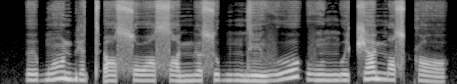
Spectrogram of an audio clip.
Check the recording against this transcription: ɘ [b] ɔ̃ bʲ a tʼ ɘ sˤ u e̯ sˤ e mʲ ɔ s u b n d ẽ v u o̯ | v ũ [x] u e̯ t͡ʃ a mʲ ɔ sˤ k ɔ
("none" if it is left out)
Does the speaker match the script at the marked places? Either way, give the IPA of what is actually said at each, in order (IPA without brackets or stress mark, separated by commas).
b, ŋ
